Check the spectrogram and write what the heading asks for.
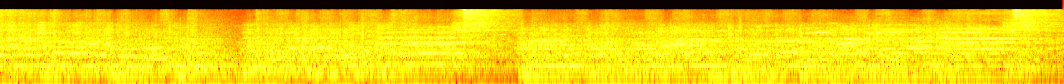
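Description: A choir singing with musical accompaniment, in phrases a couple of seconds long with short breaks between them.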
